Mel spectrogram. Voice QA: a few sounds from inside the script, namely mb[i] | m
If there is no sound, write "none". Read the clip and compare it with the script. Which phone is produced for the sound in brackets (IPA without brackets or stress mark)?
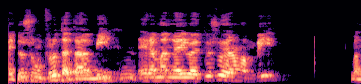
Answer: i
